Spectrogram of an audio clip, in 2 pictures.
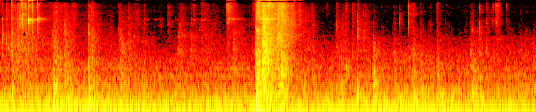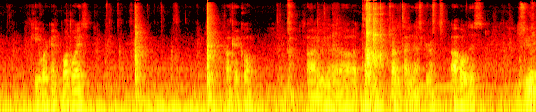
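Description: Metal parts click and clatter.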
